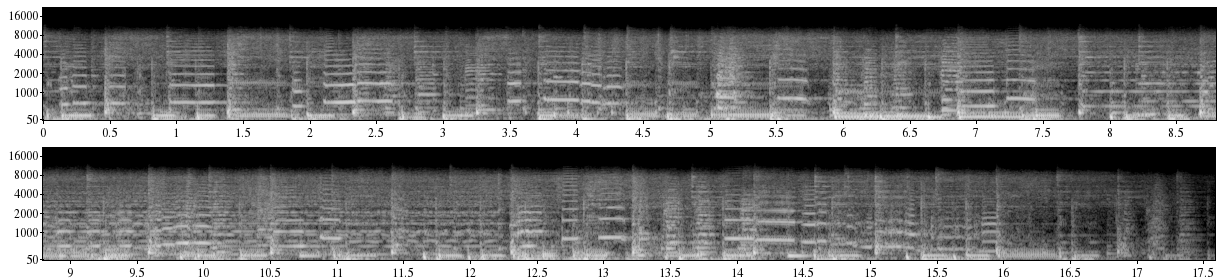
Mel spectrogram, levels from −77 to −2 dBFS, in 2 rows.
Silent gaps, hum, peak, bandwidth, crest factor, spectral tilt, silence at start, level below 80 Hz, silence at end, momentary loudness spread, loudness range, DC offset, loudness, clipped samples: none; none; -2 dBFS; 11.5 kHz; 16 dB; -4.5 dB/octave; 0 s; -28 dBFS; 0.05 s; 5 LU; 2 LU; under 0.1%; -19 LUFS; under 0.1%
